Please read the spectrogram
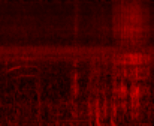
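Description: A faint, brief cat meow against quiet outdoor background.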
